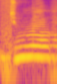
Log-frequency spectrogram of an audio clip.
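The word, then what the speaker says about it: Joule: for the program is dual community power that's spelled j-o-u-l-e like the energy unit there are two pieces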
